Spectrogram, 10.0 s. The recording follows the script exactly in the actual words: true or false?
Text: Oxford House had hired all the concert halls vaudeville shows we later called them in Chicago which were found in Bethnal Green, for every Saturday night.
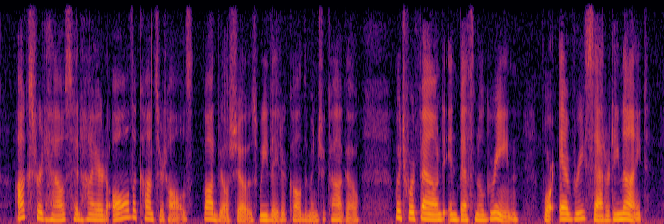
true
